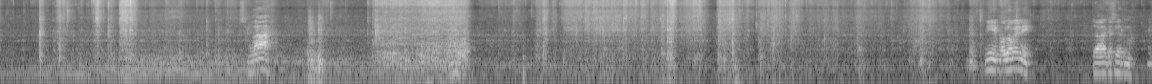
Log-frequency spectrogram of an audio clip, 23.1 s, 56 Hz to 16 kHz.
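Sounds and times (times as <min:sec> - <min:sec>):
plastic rustling and crinkling: 0:00.1 - 0:04.8, 0:10.0 - 0:20.0
plastic wrapping tearing: 0:00.8 - 0:03.0, 0:10.7 - 0:17.4.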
